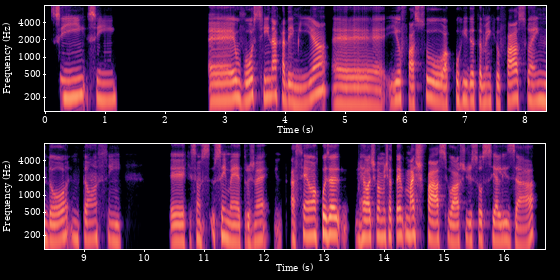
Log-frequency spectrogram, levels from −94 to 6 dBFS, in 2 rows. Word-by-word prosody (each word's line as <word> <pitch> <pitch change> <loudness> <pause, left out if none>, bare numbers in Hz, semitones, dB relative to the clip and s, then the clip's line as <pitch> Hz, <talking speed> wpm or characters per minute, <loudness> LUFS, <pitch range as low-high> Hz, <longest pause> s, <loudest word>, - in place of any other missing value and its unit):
Sim, 200 +2 0
sim. 180 -1 -3 1.5
Eh, 175 +2 +2
eu 195 0 +3
vou 185 +4 +2
sim 200 -1 -3
na 210 +1 +4
academia, 180 - 0
eh, 150 -2 -2
e 165 +3 -4
eu 185 - +3
faço 170 +1 0
a - - +2
corrida 175 -1 -2
também 165 -1 -3
que 165 - -10
eu - - -1
faço 185 +4 +1
é 170 -2 -1
indoor, 170 +1 -1
então 165 -1 -5
assim 160 -3 -7 0.8
eh, 155 +1 +1
que 160 - -20
são 170 +1 -4
os 150 - -7
100 195 - +1
metros, 150 -3 -1
né? 160 0 -2
E - - -18
assim, 170 +4 -2
é 190 - +3
uma 195 0 +5
coisa 205 0 +7 0.3
relativamente 185 +3 +2
até 190 +1 +3
mais 195 0 +4
fácil, 165 -2 +3
acho, 150 +3 +1
de 160 - -2
socializar, 160 0 -2
170 Hz, 145 wpm, -21 LUFS, 155-190 Hz, 1.5 s, coisa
